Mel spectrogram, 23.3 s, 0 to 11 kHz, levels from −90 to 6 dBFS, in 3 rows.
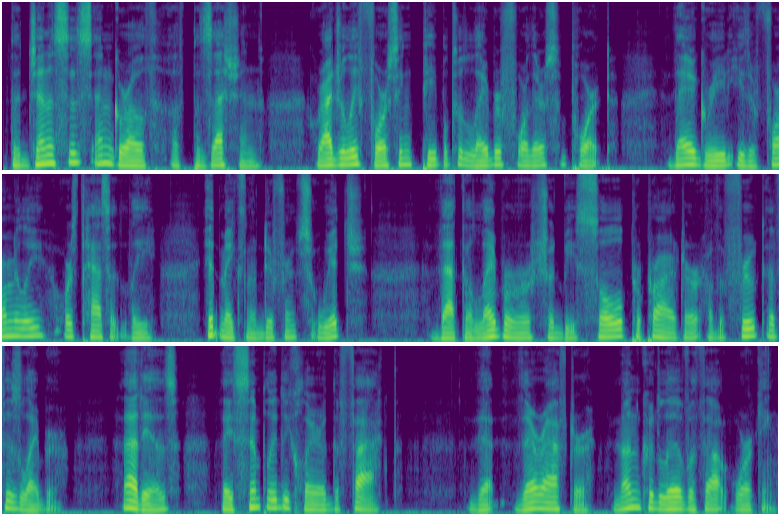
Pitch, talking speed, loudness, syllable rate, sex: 115 Hz, 130 wpm, -19 LUFS, 4.5 syllables/s, male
